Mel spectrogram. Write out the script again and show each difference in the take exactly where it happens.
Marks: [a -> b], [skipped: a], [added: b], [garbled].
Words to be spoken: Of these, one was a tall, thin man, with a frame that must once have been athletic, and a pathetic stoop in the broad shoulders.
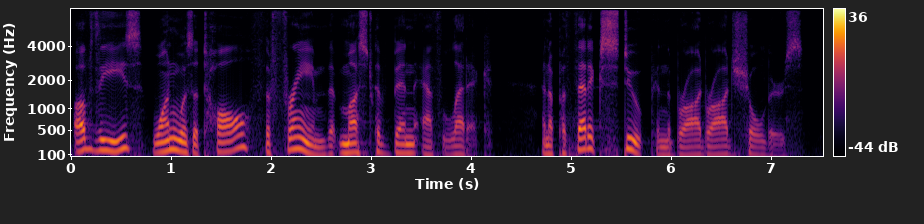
Of these, one was a tall, [skipped: thin man, with] a frame that must [skipped: once] have been athletic, and a pathetic stoop in the broad [added: broad] shoulders.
